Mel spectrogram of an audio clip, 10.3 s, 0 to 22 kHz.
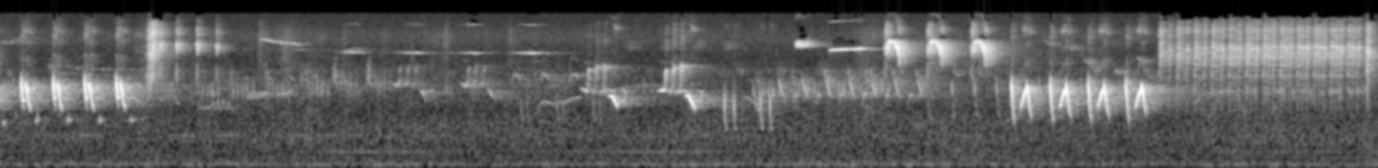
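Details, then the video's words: At night on 10 May 2021 at the Raszyn Ponds in Poland, a thrush nightingale opens with a quick burst of repeated notes, moves through varied whistles and clicks, delivers another rapid rattling series, then a broad hiss ends the passage. "Nocny śpiew słowika rdzawego na Stawach Raszyńskich"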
